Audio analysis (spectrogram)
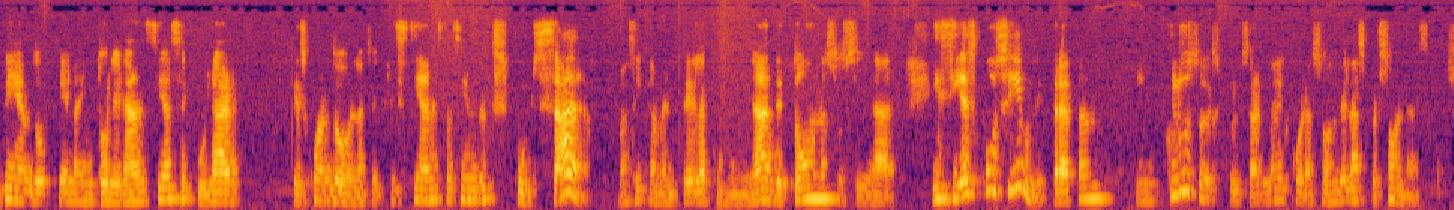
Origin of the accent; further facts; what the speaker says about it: Colombia; yo soy colombiana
